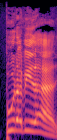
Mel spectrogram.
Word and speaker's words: Pura vida: Pura vida.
